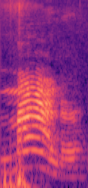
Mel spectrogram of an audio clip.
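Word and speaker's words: Meinerz: el allen his name is quentin but he pronounced it minor i don't know how you get minor out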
